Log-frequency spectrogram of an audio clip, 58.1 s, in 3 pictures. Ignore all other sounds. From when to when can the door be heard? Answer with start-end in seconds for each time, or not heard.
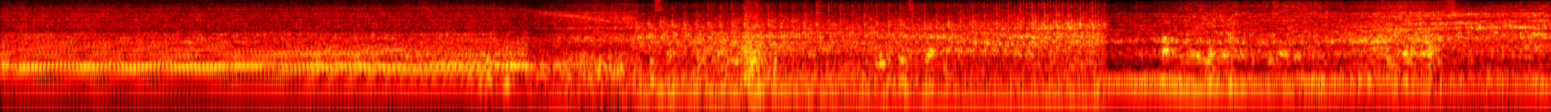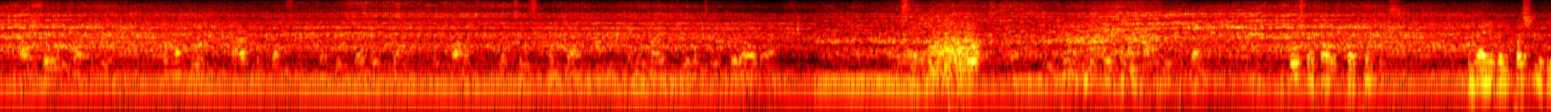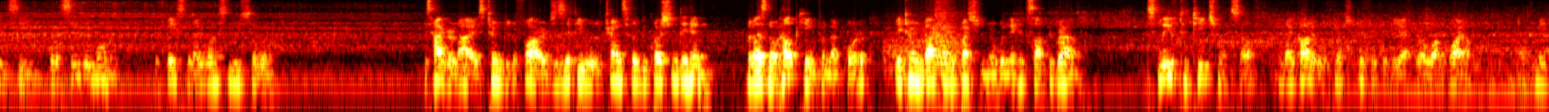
8.7-9.8, 30.9-31.6, 49.8-50.9.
